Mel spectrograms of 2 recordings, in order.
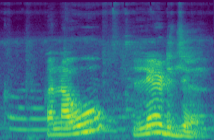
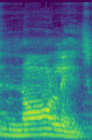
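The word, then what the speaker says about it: knowledge: कनऊ लेडज्ज ठीक है अगर आप कनऊ लेडज्ज पढ़ते हैं ठीक है तो आपका ये प्रोनाउंसिएशन बिल्कुल ही गलत होगा ठीक है अब इसका सही क्या होगा वो जानो वो होगा फ्रेंड्स नॉलेज क्या होगा फ्रेंड्स नॉलेज ठीक है अब नॉलेज हो गया है यह आपका राइट यह आपका राइट प्रोनन्सिएशन है यहां पर के यहां पर दो लेटर साइलेंट हो रहे हैं के और डी।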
